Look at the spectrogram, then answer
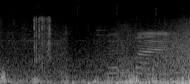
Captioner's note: camera shutters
